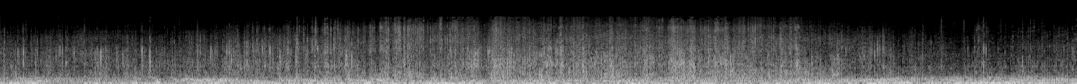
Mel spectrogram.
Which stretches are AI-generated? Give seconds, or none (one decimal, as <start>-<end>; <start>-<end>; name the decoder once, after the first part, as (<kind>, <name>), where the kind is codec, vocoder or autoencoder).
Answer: 5.4-6.2 (vocoder, WaveNeXt); 7.4-10.8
